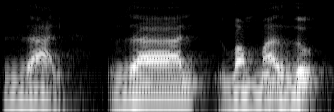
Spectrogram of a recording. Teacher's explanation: தால் சொல்லும்போது எங்களுடைய நாக்குடைய நுனி மேல் பல்லுடைய கூறில் பட வேண்டும்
